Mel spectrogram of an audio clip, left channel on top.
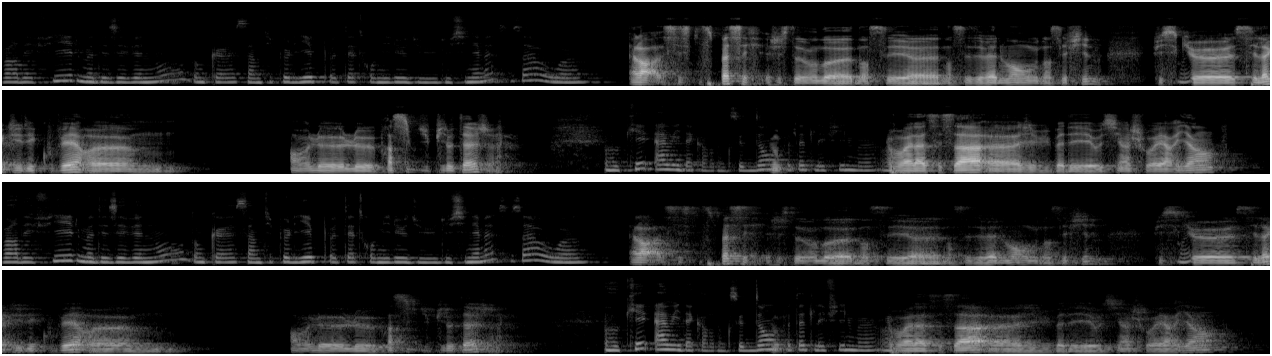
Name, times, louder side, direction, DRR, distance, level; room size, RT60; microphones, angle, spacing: voice 1, 0.0-5.9 11.7-11.9 18.7-21.6, right 3 dB, 20° right, 12 dB, 0.4 m, -40 dB
voice 2, 6.3-14.4 15.6-17.8 18.3-18.6 20.4-20.5 21.5-24.9, left 5 dB, 80° left, 14 dB, 0.5 m, -28 dB
15.0 x 7.4 x 2.6 m, 1.1 s
head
